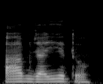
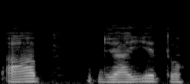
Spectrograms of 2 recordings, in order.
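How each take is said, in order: First: Said in the usual way. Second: आप alone, long break, then जाइए तो; pause after आप. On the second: Shown as a demonstration. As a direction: split आप off from जाइए तो. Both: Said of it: "दो तरीके से हो जाओ".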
